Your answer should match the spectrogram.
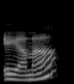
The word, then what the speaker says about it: Anna: And she has written a romance, and it is a love triangle about a girl named Anna. A-N-N-A, Anna. – Which rhymes with? – Hannah. – Hannah.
